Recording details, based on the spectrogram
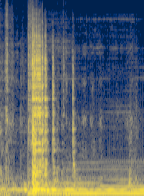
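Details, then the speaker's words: Mini refrigerator that was not cooling, compressor had not been kicking on; plugged in after a test connection bypassing the thermostat: short clunk, then a smooth steady low hum; compressor starts and runs normally. "so now i'm going to plug this in and we'll see if that compressor kicks on"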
